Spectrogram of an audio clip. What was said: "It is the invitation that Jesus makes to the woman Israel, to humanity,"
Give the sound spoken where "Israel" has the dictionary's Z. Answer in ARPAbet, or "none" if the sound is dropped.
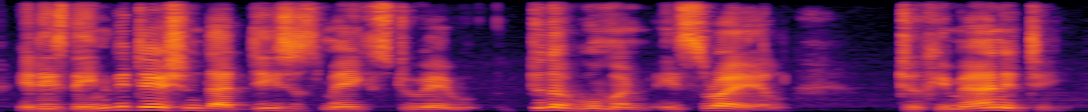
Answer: S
